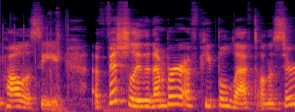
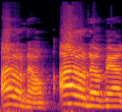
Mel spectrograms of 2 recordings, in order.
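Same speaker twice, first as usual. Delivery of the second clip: ordinary talk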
